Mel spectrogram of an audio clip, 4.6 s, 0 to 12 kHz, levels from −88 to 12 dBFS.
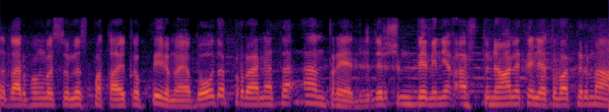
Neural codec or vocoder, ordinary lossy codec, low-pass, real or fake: codec, 16 kHz, 2 kbps, X-Codec, HuBERT features, trained on general audio; Opus, 64 kbps; 7.2 kHz; fake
